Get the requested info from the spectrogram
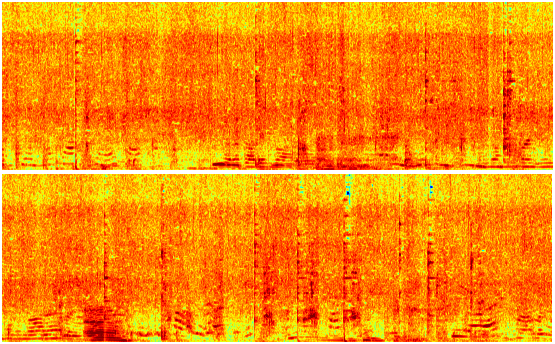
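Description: Chicken pieces frying and sizzling in oil in a metal wok, stirred with a metal spoon that scrapes and knocks against the pan over and over.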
